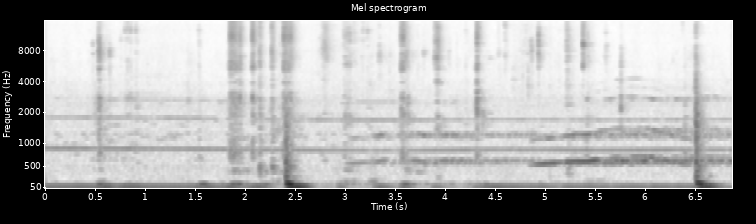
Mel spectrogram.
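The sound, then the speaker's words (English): An eerie, sustained theremin tone wavers and slowly slides upward in pitch, held steady against a low rumbling hum, with a couple of sharp thumps and scattered faint clicks. “Is that the one of those creepy that's noises? The howler monkeys in a cave? It's theremin.”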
